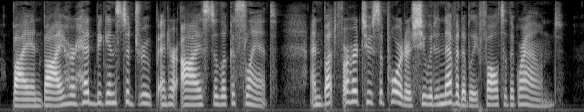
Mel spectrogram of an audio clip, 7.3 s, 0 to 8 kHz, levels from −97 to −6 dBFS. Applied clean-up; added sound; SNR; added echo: none; none; none; none.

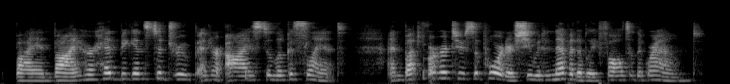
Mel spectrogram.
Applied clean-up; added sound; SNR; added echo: neural mask model DeepFilterNet 3.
